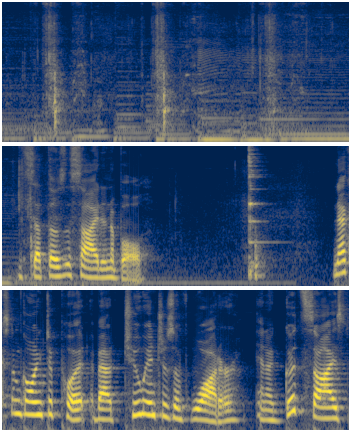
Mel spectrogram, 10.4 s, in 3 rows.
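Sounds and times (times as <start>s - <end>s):
steady low musical hum: 0.0s - 6.4s
knife chopping chard leaves on a board: 0.2s - 4.0s
speech: 3.7s - 5.0s, 6.8s - 10.4s.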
